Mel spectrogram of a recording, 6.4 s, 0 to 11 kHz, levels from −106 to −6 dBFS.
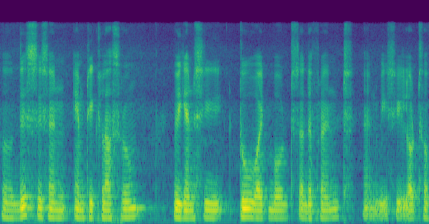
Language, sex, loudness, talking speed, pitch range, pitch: English, male, -19 LUFS, 195 wpm, 100-115 Hz, 105 Hz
